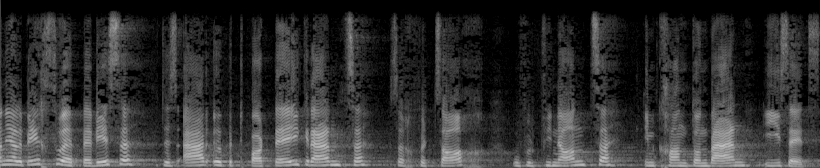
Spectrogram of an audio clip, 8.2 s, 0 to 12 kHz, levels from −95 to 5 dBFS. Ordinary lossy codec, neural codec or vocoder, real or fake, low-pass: none; none; real; 10.8 kHz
